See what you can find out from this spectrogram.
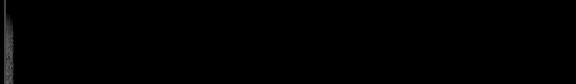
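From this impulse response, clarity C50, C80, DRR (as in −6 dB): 5.0 dB, 27.5 dB, −8.0 dB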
